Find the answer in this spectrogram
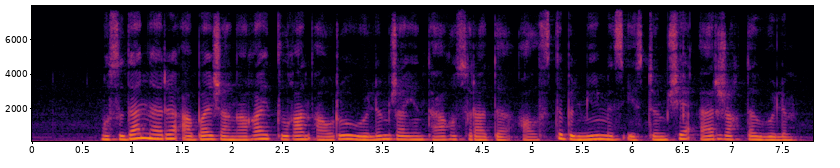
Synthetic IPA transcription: wo̞səd̪ɑnæɾɪʔɑbɑjʒɑɴɑʁɑːjt̪əlˠʁɑnɑwɾuwɵlɪmʒɑjənt̪ʰɑʁəsʊɾɑd̪əɑlˠəst̪əbɪlme̞jmɪze̞st̪uɪmʃe̞ʔæɾʒɑqt̪ɑwɵlɪm

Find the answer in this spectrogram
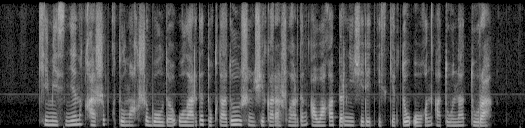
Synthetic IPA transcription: kʲʰe̞me̞sɪne̞ɴqʰɑʃəpqʰʊ̥t̪əlˠmɑqʃəbo̞lˠd̪əwo̞lˠɑɾd̪ət̪ʰo̞qt̪ɑt̪uʏʃɪnʃe̞kɑɾɑʃəlˠɑɾd̪əɴɑwɑʁɑbɪɾne̞ʃe̞ɾe̞t̪je̞skʲe̞ɾt̪uwwʔo̞ʁənɑt̪uənɑt̪ʰuɾɑ

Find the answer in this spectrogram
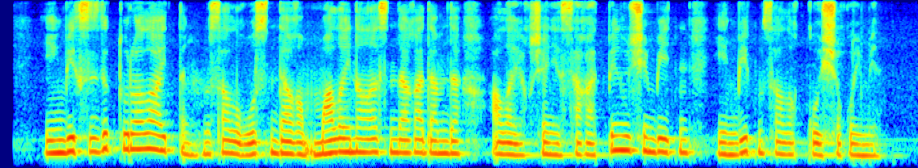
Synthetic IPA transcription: je̞ŋbe̞ksɪzd̪ɪk̚t̪ʰuɾɑlˠəɑjt̪ːəɴməsɑlˠəwo̞sənd̪ɑʁəmɑlˠɑjnɑlˠɑsənd̪ɑʁəɑd̪ɑmd̪əɑ̰lˠɑjəqʒ̥æne̞sɑʁɑt̪̚pe̞nɵlʃe̞mbe̞jt̪ɪnje̞ŋbe̞kməsɑlˠəqʰo̞jʃəqʰo̞jme̞n

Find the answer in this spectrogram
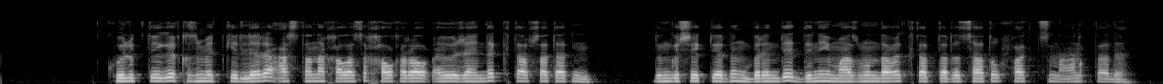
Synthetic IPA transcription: kʲʰɵlɪk̚t̪e̞ɡʲɪqʰəzme̞t̪kʲe̞ɾle̞ɾɪʔɑst̪ɑnɑqʰɑlˠɑsəχɑlˠəqɑɾɑlˠəqæwe̞ʒɑjənd̪ɑkʲʰɪ̥t̪ɑpsɑt̪ɑt̪ən | d̪̥ʏŋɡʲɪɾʃe̞k̚t̪e̞ɾd̪ɪŋbɪɾɪnd̪e̞d̪ɪnejmɑzmʊnd̪ɑʁəkʲʰɪ̥t̪ɑp̚t̪ɑɾd̪əsɑt̪ufak̚t̪ə̥sənɑnəq̚t̪ɑd̪ə

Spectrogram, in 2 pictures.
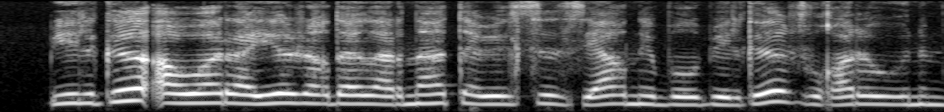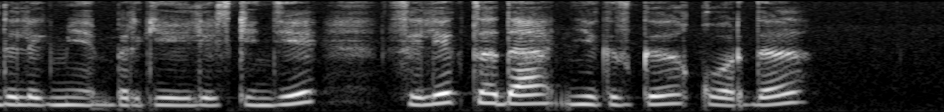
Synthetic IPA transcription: be̞lɡʲɪʔɑwɑɾɑjəʒɑʁd̪ɑjlˠɑɾənɑt̪ʰæwe̞lsɪzjɑʁnijbʊlˠbe̞lɡʲɪʒoʁɑɾəwɵnɪmd̪ɪlɪɡʲɪme̞nbɪɾɡʲe̞ʏjle̞skʲe̞nd̪e̞ | sʲe̞lʲe̞k̚t̪sijad̪ɑne̞ɡʲɪzɡʲɪqʰoɾd̪ə

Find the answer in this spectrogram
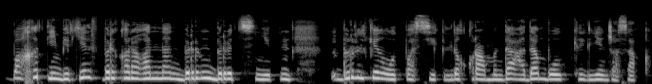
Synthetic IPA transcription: bɑqət̪e̞mbe̞ɾɡʲe̞no̞fbɪɾqʰɑɾɑʁɑnːɑnbɪɾmɪnbɪɾɪt̪ʰʏ̥sɪne̞t̪ɪnbɪɾʏlkʲe̞nwo̞t̪̚bɑsə̥se̞kʲɪld̪ɪqʰʊɾɑmənd̪ɑːd̪ɑmbo̞lˠəp̚kʲʰɪɡʲelʲe̞nʒɑsɑq

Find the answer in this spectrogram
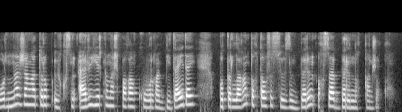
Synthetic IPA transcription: wo̞ɾnənːɑnʒɑɴɑt̪ʰʊɾəpʊjqə̥sənælɪe̞ɾkʲɪnɑʃpɑʁɑɴqʰuwəɾʁɑnbijd̪ɑjd̪ɑjb̥ət̪əɾlˠɑʁɑnt̪ʰo̞qt̪ɑwsəzsɵzɪŋbɪɾɪnʊqsɑbɪɾɪnʊqːɑnʒo̞q

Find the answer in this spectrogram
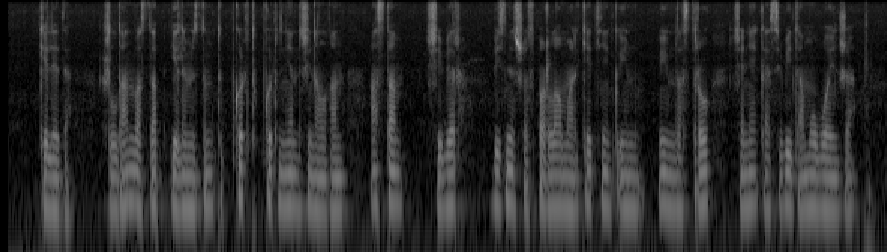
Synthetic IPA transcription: kʲʰe̞le̞d̪ɪ | ʒ̥əlˠd̪ɑnbɑst̪ɑpje̞lɪmɪzd̪ɪŋt̪ʰʏpkʲɪɾt̪ʰʏ̥pkʲɪɾɪne̞nʒijnɑlˠʁɑnɑst̪ɑm | ʃebe̞ɾ | bijzne̞sʒ̥o̰spɑɾlˠɑwmɑrkʲe̞t̪ʲiŋkʊ̰jʊjəmd̪ɑst̪əɾuʒ̥æne̞kʲʰæsɪbijd̪ɑmubo̞jənʃɑ

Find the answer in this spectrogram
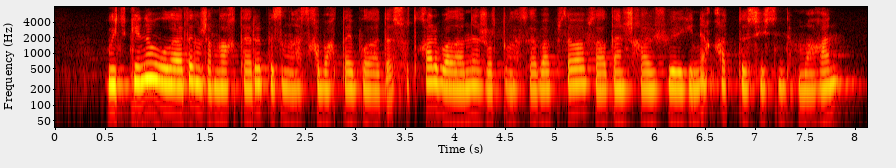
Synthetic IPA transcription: wɵjt̪kʲe̞nɪwo̞lˠɑɾd̪əɴʒɑɴɑqt̪ɑɾəbɪzd̪ɪŋɑsqɑbɑqt̪ɑjbo̞lˠɑd̪əsot̪qɑɾbɑlˠɑnəʒʊɾt̪ːəɴsɑbɑpsɑbɑpz̥ɑlˠd̪ɑnʃəʁɑɾəpʒɪbe̞ɾɡʲe̞neqʰɑt̪ːəsʏjsɪnd̪ɪmɑʁɑn

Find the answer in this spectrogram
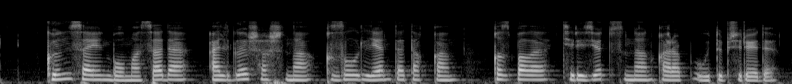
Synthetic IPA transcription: kʲʰʏnsɑjənbo̞lˠmɑsɑd̪ɑælɡʲɪʃɑʃənɑqʰəzəlˠlʲent̪ɑt̪ʰɑqːɑɴ | qʰəzbɑlˠɑt̪ʰeɾeze̞t̪ʰʊ̥sənːɑɴqʰɑɾɑpwɵt̪ɪpʒ̥ʏɾe̞d̪ɪ

